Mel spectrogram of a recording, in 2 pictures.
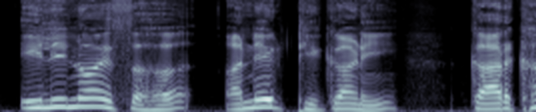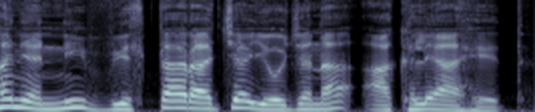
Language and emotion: Marathi, neutral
